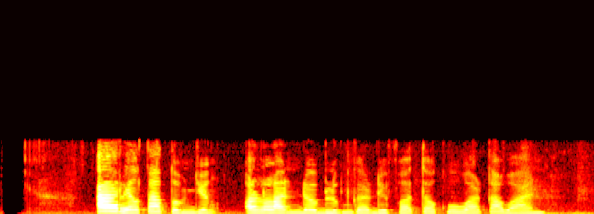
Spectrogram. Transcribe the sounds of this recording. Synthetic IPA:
ʔaɾilt̪at̪ʊmd͡ʒɨŋ | ʔɔrlandɔbəlʊmkɨrdifɔt̪ɔkuwart̪awan

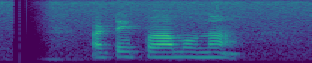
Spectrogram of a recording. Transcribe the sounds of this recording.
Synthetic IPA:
ɐʈːepamuna

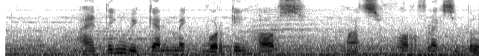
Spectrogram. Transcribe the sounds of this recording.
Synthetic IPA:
ʔajt̪ɪ̃ŋkwikɛnmek̚wərkɪ̃ŋɦɔrs | mat͡ʃfɔrflɛksibəl

